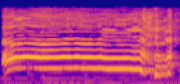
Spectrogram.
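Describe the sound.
A voice imitates the loud sexual moaning of people in a short-stay hotel, letting out one long, high, sustained scream that cracks and breaks off at the end, over a faint low pulsing background.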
